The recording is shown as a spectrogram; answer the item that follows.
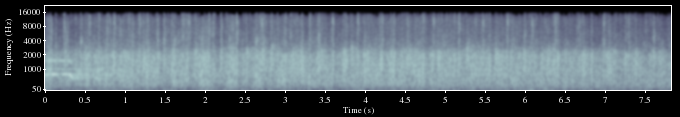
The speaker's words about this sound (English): Being out on the track, it's been exciting, it's been fun, and they've been an incredibly good host, and we really need to give them a round of applause.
